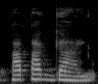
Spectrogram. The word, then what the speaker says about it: papagaio: A letra E, papagaio, a sílaba tônica é o gá e ela é uma paroxítona.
